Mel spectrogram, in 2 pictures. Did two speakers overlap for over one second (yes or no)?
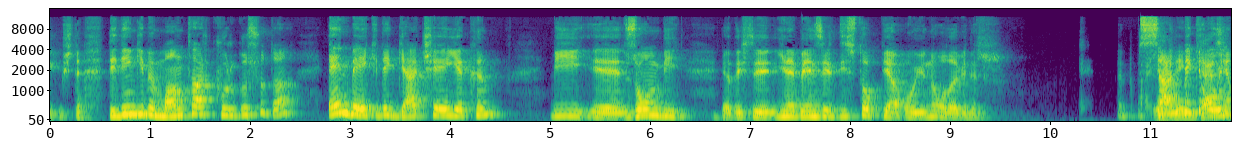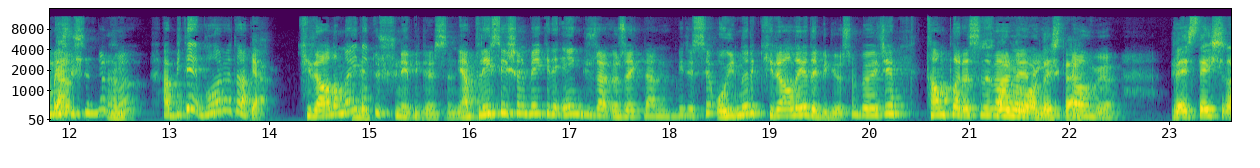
yes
